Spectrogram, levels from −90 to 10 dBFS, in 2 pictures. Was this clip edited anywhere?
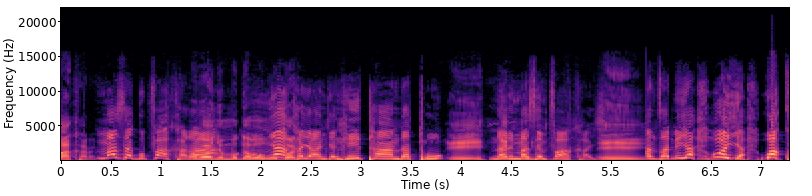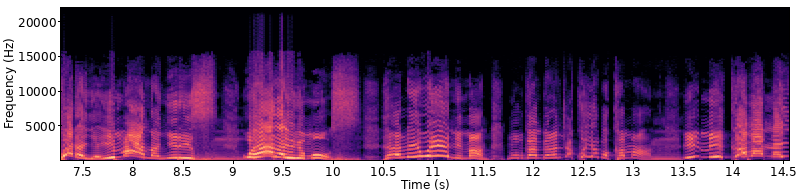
yes; 1 cut; at 5.8 s

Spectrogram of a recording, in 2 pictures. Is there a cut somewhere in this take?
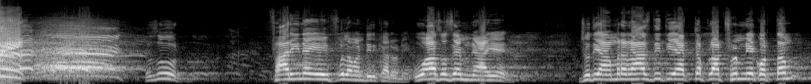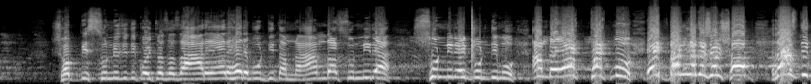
yes; 1 cut; at 1.4 s

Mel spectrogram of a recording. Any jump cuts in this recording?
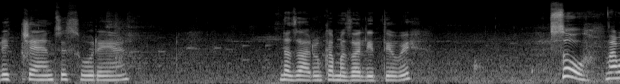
no; 0 cuts

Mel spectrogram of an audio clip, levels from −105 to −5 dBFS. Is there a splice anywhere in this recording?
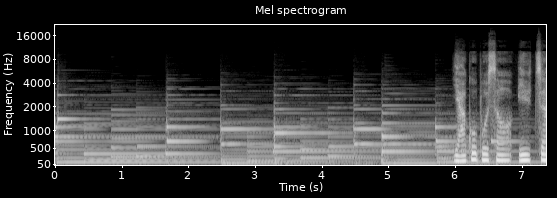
yes; 1 cut; at 6.0 s

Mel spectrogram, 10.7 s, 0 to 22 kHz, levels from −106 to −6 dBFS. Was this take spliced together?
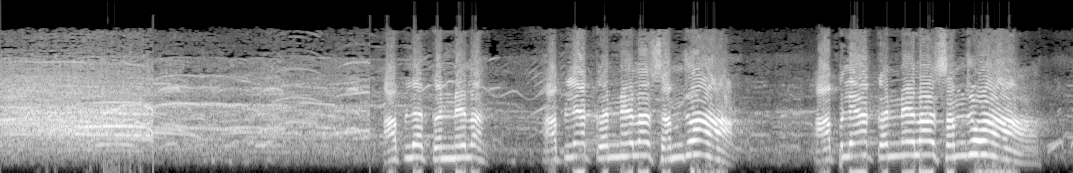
yes; 2 cuts; at 1.5 s, 3.7 s

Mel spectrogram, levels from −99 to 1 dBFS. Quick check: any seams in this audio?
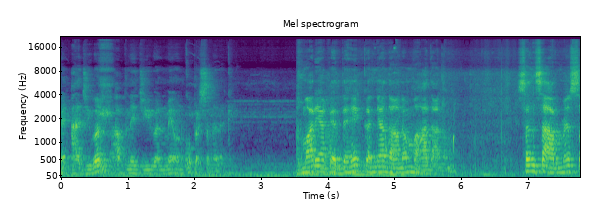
yes; 1 cut; at 3.4 s

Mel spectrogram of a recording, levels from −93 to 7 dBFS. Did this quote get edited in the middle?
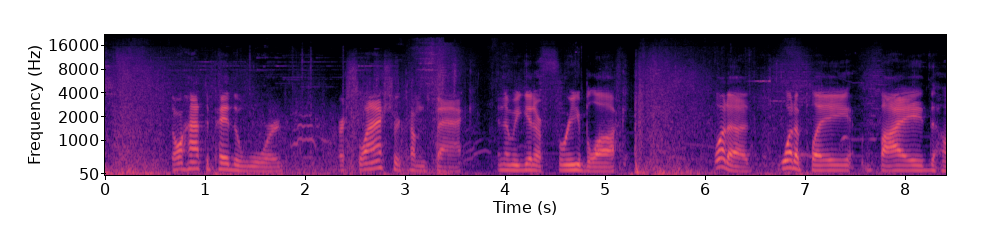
no; 0 cuts

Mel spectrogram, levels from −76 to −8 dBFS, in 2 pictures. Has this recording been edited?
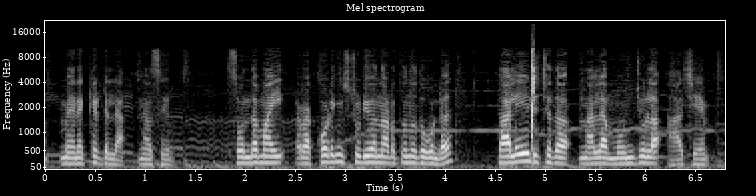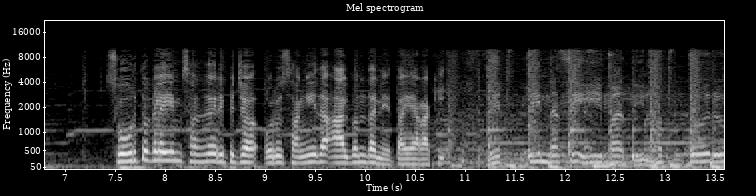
yes; 1 cut; at 4.9 s

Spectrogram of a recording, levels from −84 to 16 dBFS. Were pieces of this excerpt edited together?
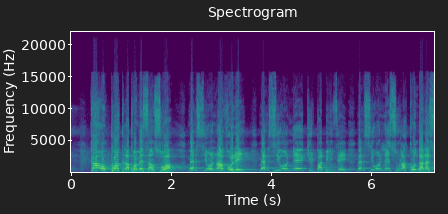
no; 0 cuts

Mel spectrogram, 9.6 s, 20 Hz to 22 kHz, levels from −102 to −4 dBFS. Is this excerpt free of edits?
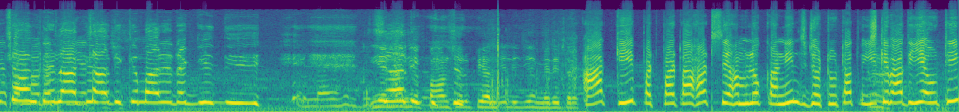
no; 3 cuts; at 0.9 s, 5.7 s, 8.8 s

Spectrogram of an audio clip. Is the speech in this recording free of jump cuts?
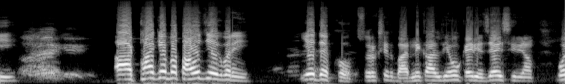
no; 1 cut; at 3.6 s

